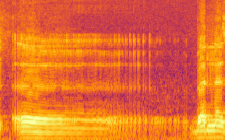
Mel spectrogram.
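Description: A man's voice holding one long, level-pitched vowel sound, a drawn-out hesitation 'ehh' that slowly fades over nearly two seconds.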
